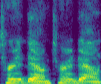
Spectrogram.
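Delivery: ordinary talk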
